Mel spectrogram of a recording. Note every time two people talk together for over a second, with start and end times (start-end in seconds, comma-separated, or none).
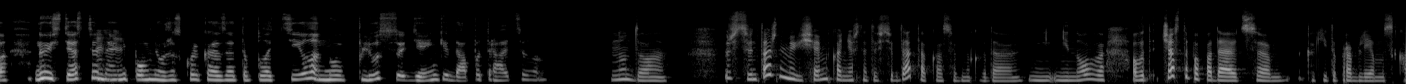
none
